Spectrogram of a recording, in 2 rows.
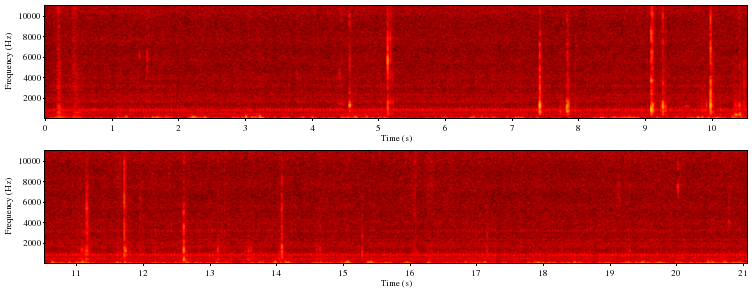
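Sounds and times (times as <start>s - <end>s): faint steady hum: 0.0s - 21.0s
low chewing sound: 9.0s - 17.6s
sharp crunches and cracks: 9.1s - 15.4s.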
